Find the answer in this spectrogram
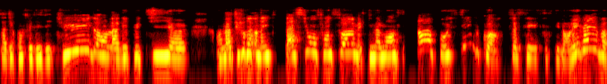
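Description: A woman with a high pitch, lively intonation and an animated tone, at a moderate pace, with big swings in loudness. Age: 30s. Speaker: photographer. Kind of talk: interview. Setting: live stream.

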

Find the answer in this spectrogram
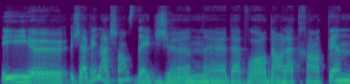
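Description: A woman's medium-pitched voice with a Quebec accent, very slow and fairly even in intonation, with audible room echo. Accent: Québécois French. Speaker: life coach. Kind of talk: interview.

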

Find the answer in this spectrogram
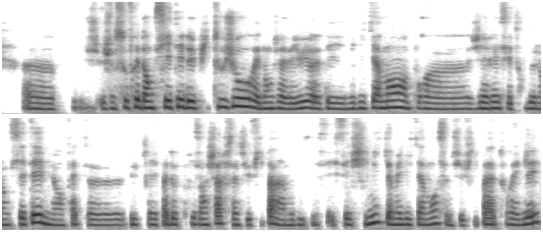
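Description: Speaking at a very fast pace, a woman has a somewhat breathy, dark, mellow tone at a fairly low pitch with ordinary pitch variation and a dry, close sound with no echo. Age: 40s. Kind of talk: interview testimony. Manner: hesitant, with fillers and repetitions.

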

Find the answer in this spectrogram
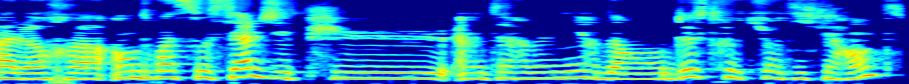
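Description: Her pitch is fairly high and her intonation fairly even. This woman speaks at a fairly slow pace. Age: 30s. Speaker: family mediator. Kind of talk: interview. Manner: thoughtful, with hesitations.

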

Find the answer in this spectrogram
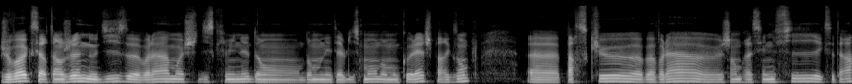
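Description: A man's medium-pitched voice in a monotone, flat intonation at a moderate pace, on a very clean recording with a silent background. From rural northern France (Picardy/Normandy). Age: 20s. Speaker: LGBT activist. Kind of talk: interview testimony. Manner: halting, many hesitations.

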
